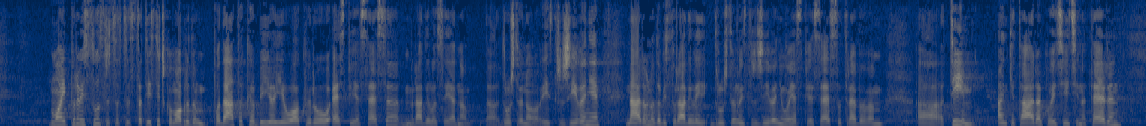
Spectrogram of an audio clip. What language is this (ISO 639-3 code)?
srp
